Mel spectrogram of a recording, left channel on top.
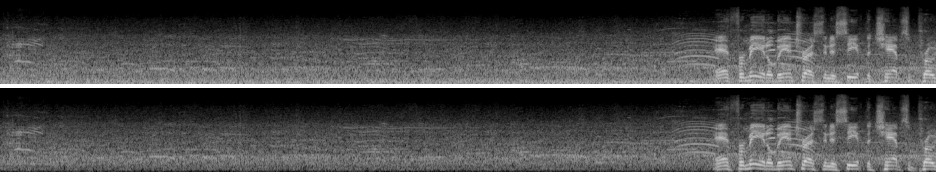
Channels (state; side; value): noise; left; rumble, 5 dB below the sound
